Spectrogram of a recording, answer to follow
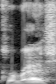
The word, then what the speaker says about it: Koresh: cyrus which is spelled which is spelled like caress gotcha and now that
